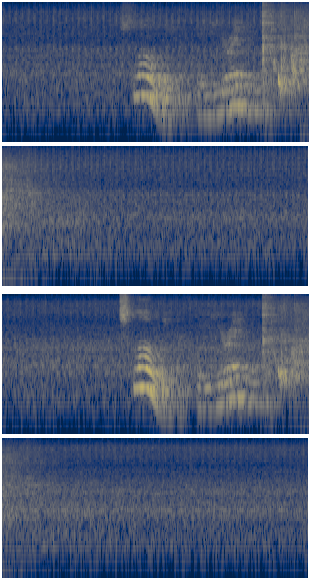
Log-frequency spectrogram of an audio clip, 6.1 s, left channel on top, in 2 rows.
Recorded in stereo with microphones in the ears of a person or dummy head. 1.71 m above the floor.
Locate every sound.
1.2 s a man speaking: 50° right (ahead or behind), 0.6 m; by 2.5 s 45° right (ahead or behind), 2.0 m
2.6 s a splash: 20° left (ahead or behind), 0.9 m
